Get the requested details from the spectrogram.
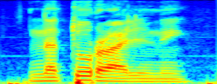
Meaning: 1. natural, real 2. organic
- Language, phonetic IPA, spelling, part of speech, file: Russian, [nətʊˈralʲnɨj], натуральный, adjective, Ru-натуральный.ogg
